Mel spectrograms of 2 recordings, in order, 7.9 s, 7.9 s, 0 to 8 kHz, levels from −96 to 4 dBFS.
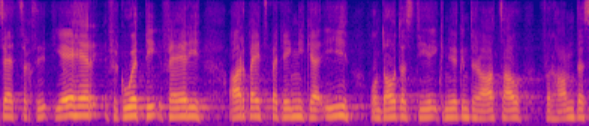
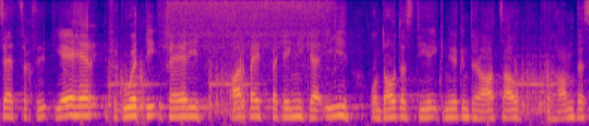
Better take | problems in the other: first | background sound (Dishes, pots, and pans + Sink (filling or washing) / Water tap, faucet); 13 dB below the speech

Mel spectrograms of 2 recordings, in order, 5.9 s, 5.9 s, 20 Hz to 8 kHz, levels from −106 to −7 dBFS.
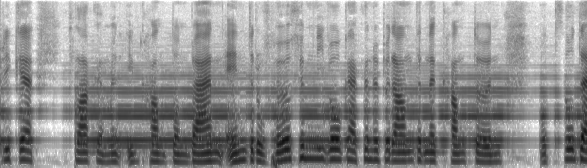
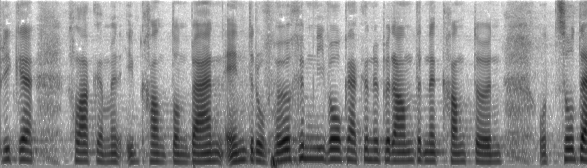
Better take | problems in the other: second | noise reduction (neural mask model RNNoise)

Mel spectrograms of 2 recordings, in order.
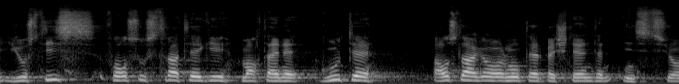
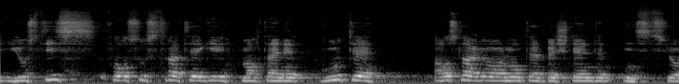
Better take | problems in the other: first | room echo; dies away in 0.2 s

